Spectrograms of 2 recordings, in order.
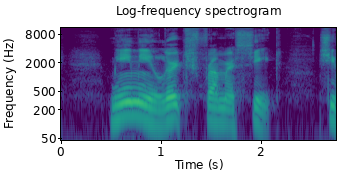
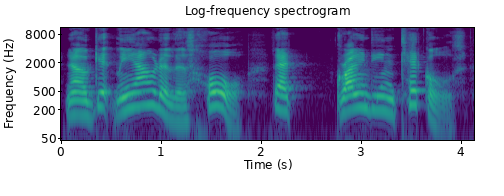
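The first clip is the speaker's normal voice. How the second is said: much higher, giggly creature voice; 11 semitones higher, 4 dB louder than usual. Acted. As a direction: squeal it out, tickled. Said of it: "The yellow thing giggled".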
